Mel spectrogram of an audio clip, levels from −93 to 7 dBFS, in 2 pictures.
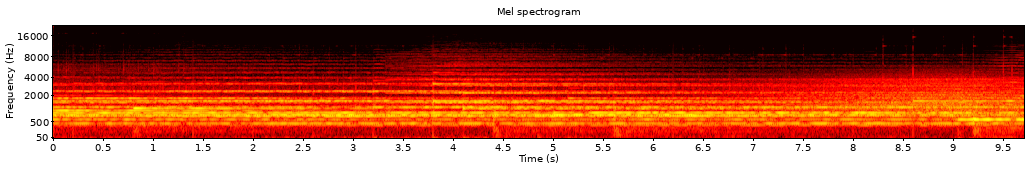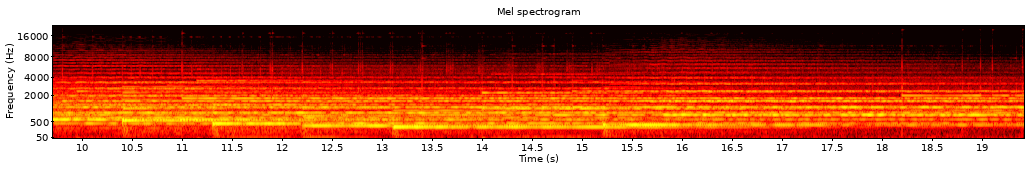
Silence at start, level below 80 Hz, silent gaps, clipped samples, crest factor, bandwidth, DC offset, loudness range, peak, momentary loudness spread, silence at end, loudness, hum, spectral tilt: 0 s; -58 dBFS; none; under 0.1%; 14 dB; 10.5 kHz; under 0.1%; 2 LU; -8 dBFS; 4 LU; 0 s; -23 LUFS; none; -3.5 dB/octave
